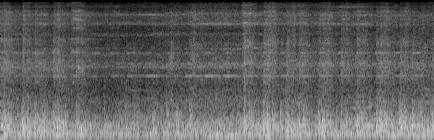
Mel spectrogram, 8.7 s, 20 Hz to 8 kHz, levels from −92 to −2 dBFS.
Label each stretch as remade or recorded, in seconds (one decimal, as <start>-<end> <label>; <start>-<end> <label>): 0.0-2.4 remade; 2.4-8.7 recorded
